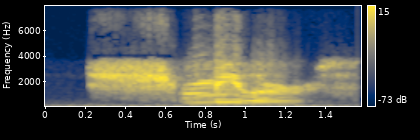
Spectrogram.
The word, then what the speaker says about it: Schmeler: Schmeler. C-H like Chicago, long E.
